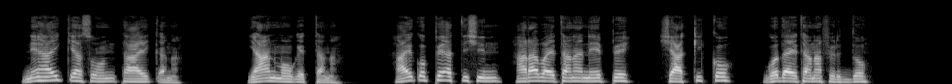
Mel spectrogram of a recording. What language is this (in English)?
Gofa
